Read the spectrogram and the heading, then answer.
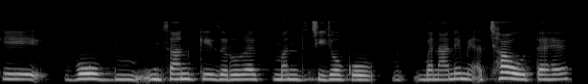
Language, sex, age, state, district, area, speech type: Urdu, female, 30-45, Bihar, Khagaria, rural, spontaneous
